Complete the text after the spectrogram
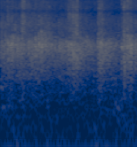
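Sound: audience clapping hands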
